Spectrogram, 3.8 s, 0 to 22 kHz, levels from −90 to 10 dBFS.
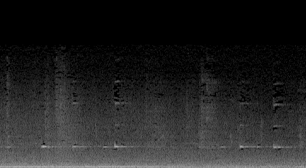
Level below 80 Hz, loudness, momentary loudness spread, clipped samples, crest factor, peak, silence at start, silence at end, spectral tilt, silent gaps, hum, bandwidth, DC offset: -42 dBFS; -30 LUFS; 7 LU; under 0.1%; 14 dB; -14 dBFS; 0 s; 0 s; -5.5 dB/octave; none; none; 14 kHz; under 0.1%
